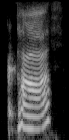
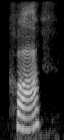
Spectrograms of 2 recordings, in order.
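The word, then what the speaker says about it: Qof: Again, so KOF, Shin, Cough, and Sadi. And again, Saudi's on their knees, right? So, we did the finals. Cough, Sadi, and Fay. Okay. The cough looks like a K.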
